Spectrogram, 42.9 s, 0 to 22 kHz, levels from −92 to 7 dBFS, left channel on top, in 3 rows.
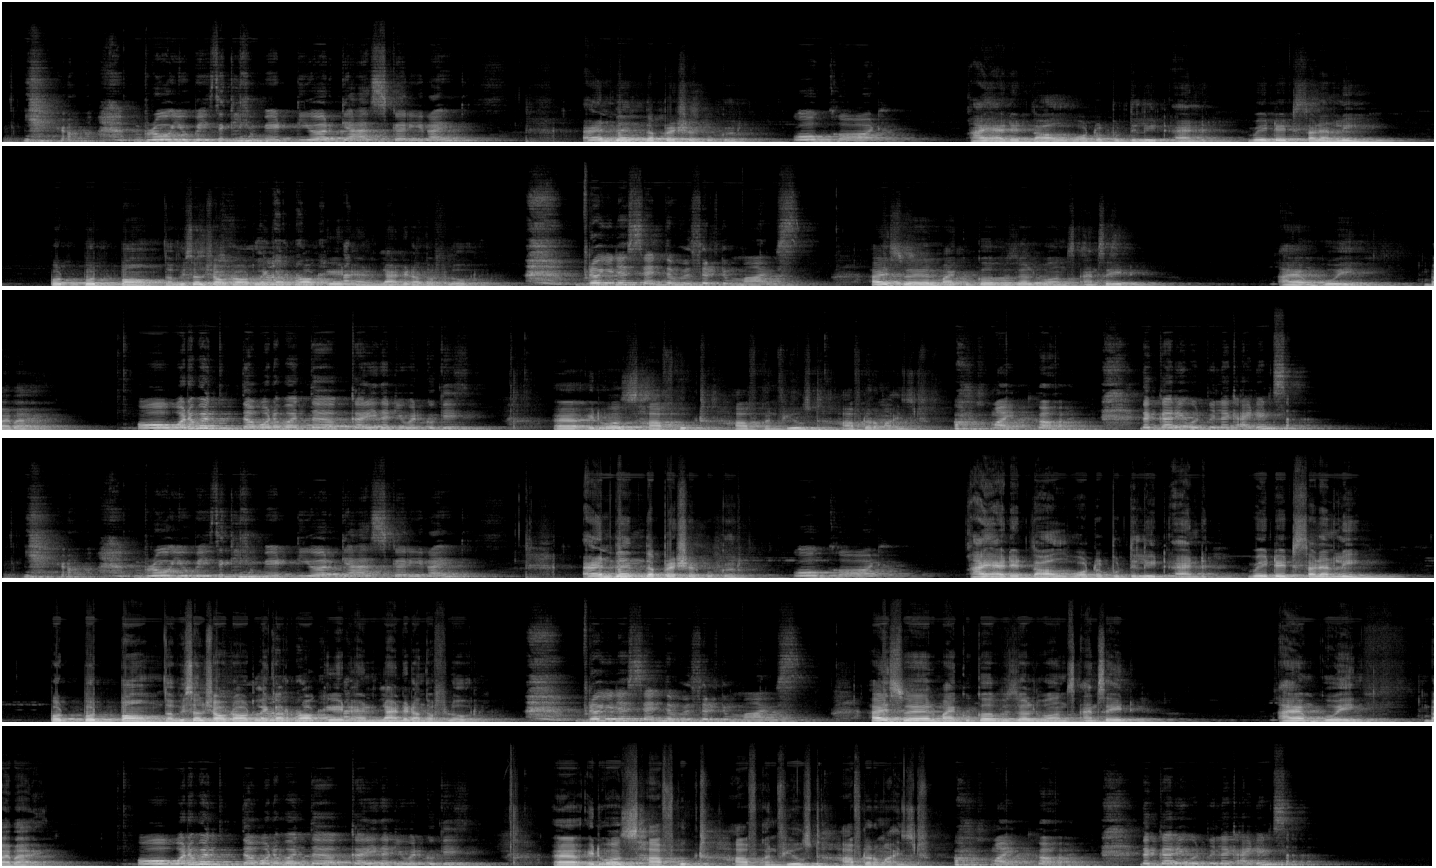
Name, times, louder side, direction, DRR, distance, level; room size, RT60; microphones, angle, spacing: voice 1, 0.2-4.6 7.9-8.8 16.9-17.8 19.6-22.2 30.0-33.3 38.2-39.4 39.6-41.5, left 1 dB, 10° left, 8 dB, 3.6 m, -30 dB
voice 2, 5.8-7.3 9.7-12.0 12.5-13.6 14.8-19.0 23.0-25.6 27.1-27.9 28.5-29.1 34.2-37.9, right 2 dB, 75° right, 6 dB, 2.2 m, -24 dB
28.5 x 24.0 x 6.9 m, 1.1 s
head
